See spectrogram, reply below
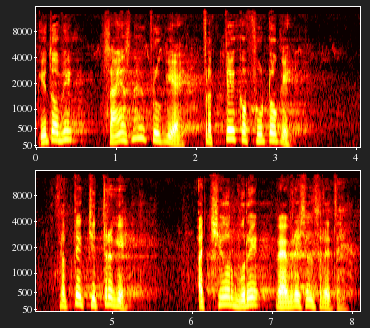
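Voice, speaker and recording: A man's voice: fairly high pitch, sing-song, moderate pace, pauses often, mellow. A man, a spiritual teacher, giving a discourse to an audience, repeating his phrases and asking rhetorical questions. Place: large hall with an audience. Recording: echoey hall, dull lo-fi archive recording.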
